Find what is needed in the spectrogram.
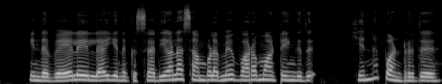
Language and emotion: Tamil, sad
